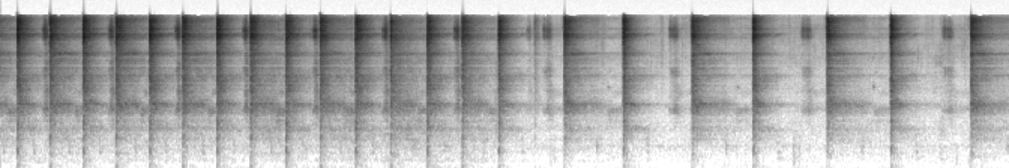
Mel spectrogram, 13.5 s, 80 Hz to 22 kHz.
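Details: Vertical Southworth 12-inch steam boiler feed pump on workshop steam, burner off: sharp regular clicks about once a second, slowing and spacing out as steam pressure drops until the pump stops below 10 psi; running normally.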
